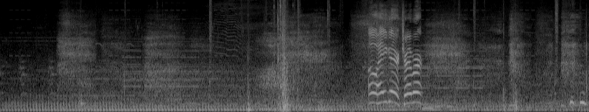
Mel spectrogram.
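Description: A man grunts and groans with effort.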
